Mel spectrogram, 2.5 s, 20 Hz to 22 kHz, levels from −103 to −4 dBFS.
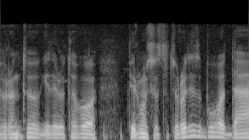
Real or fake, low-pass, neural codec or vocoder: fake; 10.8 kHz; vocoder, 24 kHz, 100 mel bands, Vocos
